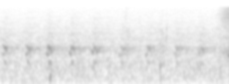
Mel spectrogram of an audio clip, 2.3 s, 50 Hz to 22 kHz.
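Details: A Pileated Woodpecker, heard approaching and apparently flying around overhead, gives a steady series of about ten clipped, nasal notes, roughly four per second, faint against a quiet background, on a partly sunny June 19 morning.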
